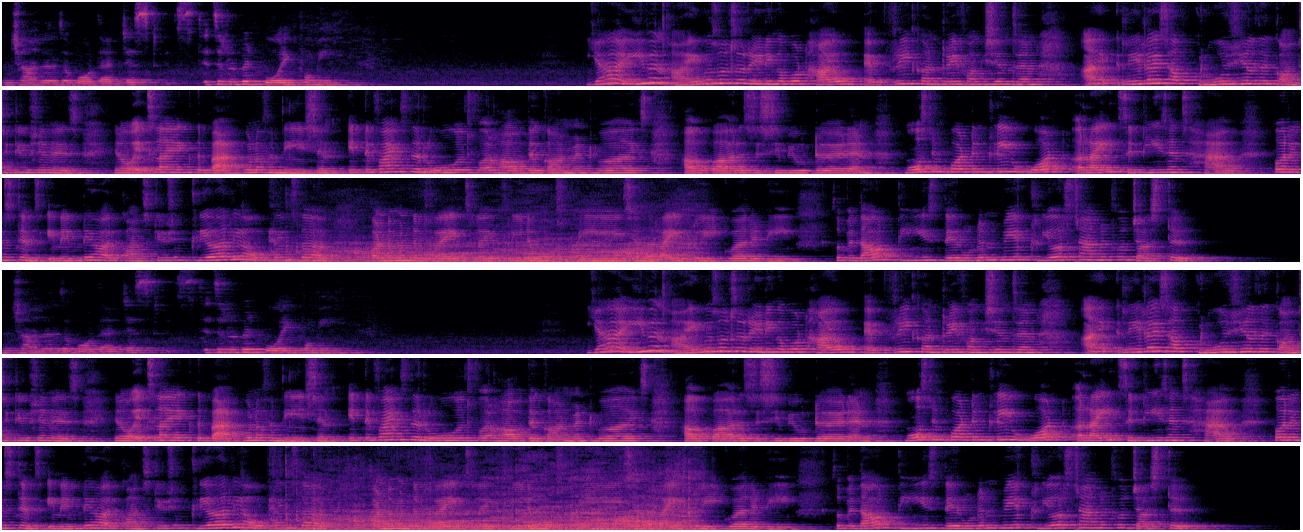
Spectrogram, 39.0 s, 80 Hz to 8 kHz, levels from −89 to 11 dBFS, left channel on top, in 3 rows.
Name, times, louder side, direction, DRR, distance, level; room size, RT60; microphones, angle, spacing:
voice 1, 0.0-1.4 2.0-3.4, left 2 dB, 80° left, 1.1 m, -27 dB
voice 2, 5.8-37.8, equal, 5° left, 1.7 m, -25 dB
sound 1, 28.4-33.1, right 2 dB, 80° right, 1.2 m, -29 dB
10.5 x 9.8 x 3.5 m
head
